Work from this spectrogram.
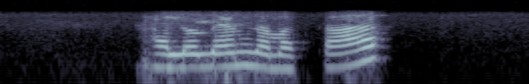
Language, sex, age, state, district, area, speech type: Hindi, female, 18-30, Madhya Pradesh, Harda, urban, conversation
